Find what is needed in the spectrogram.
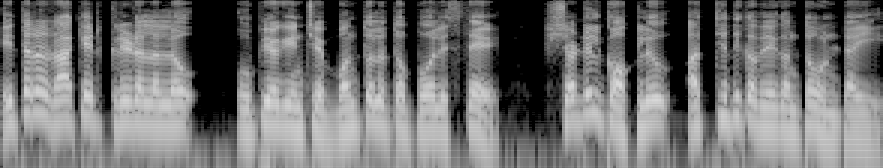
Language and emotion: Telugu, neutral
